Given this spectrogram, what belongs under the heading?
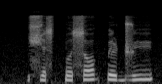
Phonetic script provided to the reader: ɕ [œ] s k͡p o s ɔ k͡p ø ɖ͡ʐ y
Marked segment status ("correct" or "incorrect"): correct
